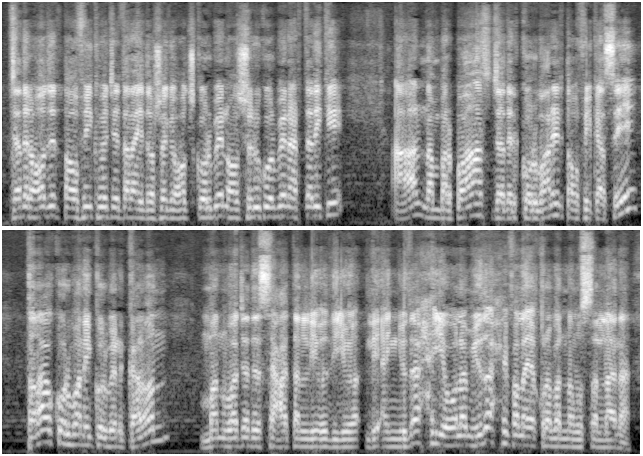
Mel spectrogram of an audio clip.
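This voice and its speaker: A man's voice: a little high, fairly bright tone. A male Islamic preacher giving a religious lecture, going through numbered points and reciting Arabic verses.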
